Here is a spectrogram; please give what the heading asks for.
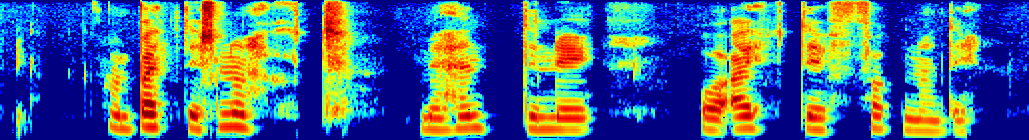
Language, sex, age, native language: Icelandic, male, 11, Icelandic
